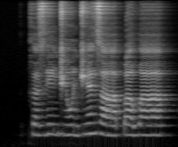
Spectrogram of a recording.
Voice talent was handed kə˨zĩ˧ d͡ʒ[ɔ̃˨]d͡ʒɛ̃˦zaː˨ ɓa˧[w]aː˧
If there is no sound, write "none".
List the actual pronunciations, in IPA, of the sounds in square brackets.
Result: ɔ̃˨, w

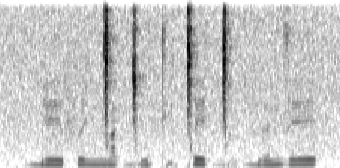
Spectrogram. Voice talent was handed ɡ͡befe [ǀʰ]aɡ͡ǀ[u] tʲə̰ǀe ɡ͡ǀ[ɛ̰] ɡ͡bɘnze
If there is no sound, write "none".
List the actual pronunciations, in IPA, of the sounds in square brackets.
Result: ŋ͡ǀ, u, ə̰

